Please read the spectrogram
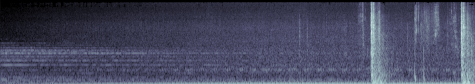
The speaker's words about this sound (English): Butcher and Huey stepped from the taxi and, leaving Terror idling in the cab, walked up the steps to a double wooden doors of a mansion in Westchester County.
